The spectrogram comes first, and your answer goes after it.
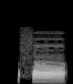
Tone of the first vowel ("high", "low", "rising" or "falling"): low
